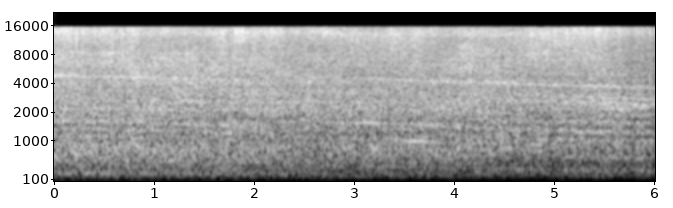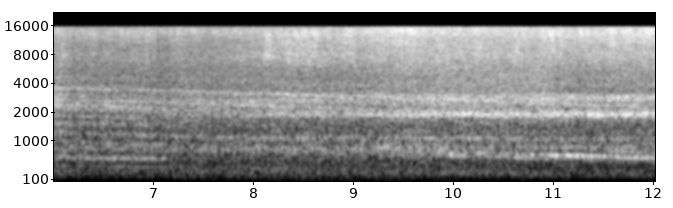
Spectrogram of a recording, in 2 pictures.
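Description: Silver commuter electric train running past on the rails, a steady rush of wheel and track noise with several motor whines that fall slowly in pitch, growing clearer in the last few seconds.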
